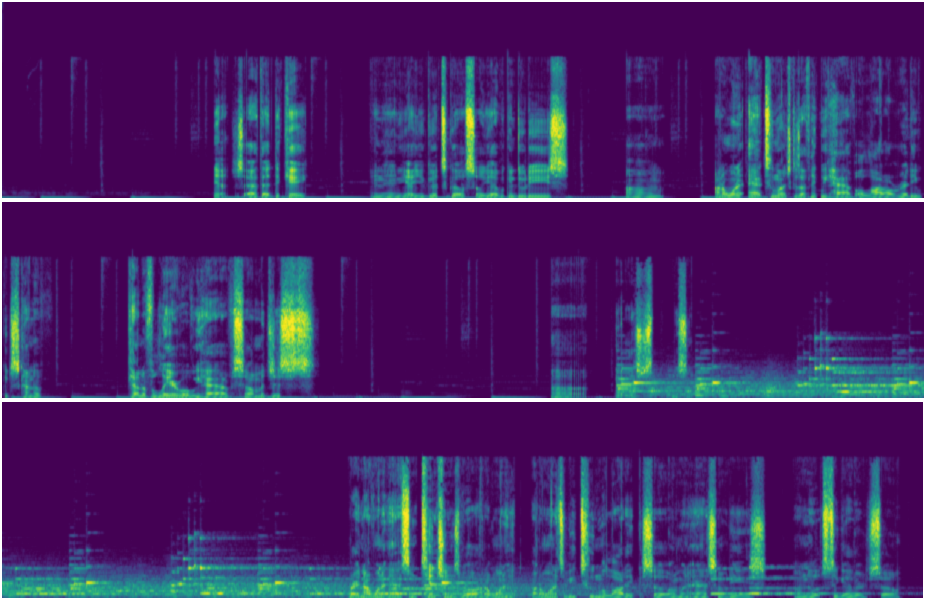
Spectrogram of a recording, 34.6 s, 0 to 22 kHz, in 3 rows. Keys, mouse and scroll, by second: 5.1 typing, 7.4 right click, 8.6-10.7 scroll down 1, 14.0 right click, 19.1 space, 19.9 space, 22.4 space, 26.0 space, 30.1 alt+click, 32.3 double click, 33.5 ctrl+click.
